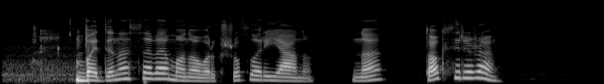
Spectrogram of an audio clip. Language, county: Lithuanian, Vilnius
